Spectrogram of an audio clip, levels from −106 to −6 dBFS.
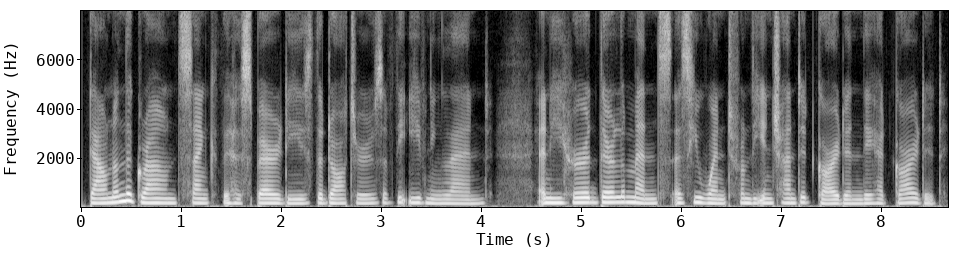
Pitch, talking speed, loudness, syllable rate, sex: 185 Hz, 195 wpm, -18 LUFS, 4.9 syllables/s, female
